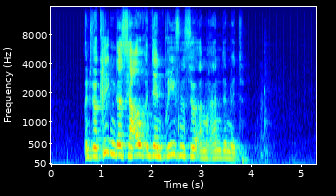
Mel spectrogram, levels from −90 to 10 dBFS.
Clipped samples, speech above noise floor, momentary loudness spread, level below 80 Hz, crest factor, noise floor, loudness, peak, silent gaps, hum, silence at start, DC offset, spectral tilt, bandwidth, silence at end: under 0.1%; 39 dB; 13 LU; -68 dBFS; 20 dB; -65 dBFS; -26 LUFS; -8 dBFS; none; none; 0.7 s; under 0.1%; -4 dB/octave; 15.5 kHz; 1.4 s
